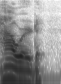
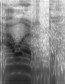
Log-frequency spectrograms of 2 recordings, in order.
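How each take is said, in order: First: The name is said with an English accent. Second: The name is said with a Spanish accent.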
